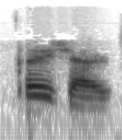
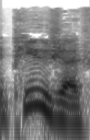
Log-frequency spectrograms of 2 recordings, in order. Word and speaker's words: Peugeot: Sorry, how do you say it? Peugeot. – Yeah, yes. Peugeot. – How do you say it? – I say Peugeot. I'm going to say Peugeot from now on, though.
